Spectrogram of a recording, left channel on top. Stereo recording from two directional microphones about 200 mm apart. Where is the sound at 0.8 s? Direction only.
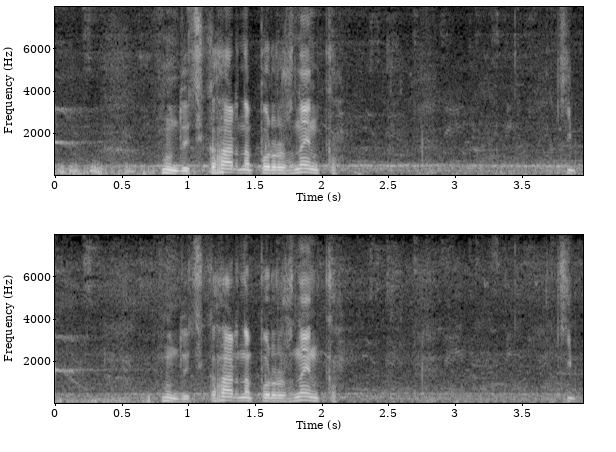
35° left (ahead or behind); by 2.1 s 15° left (ahead or behind).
